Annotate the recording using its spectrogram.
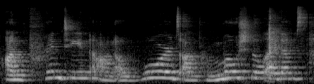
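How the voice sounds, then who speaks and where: A woman's voice: sits high, animated, normal speed, background noise. A woman in her thirties from Canada, casually listing membership benefits to camera in an enthusiastic, off-the-cuff promotional talk, recorded in a small indoor room. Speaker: association representative. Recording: roomy echo, slightly distant from mic.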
